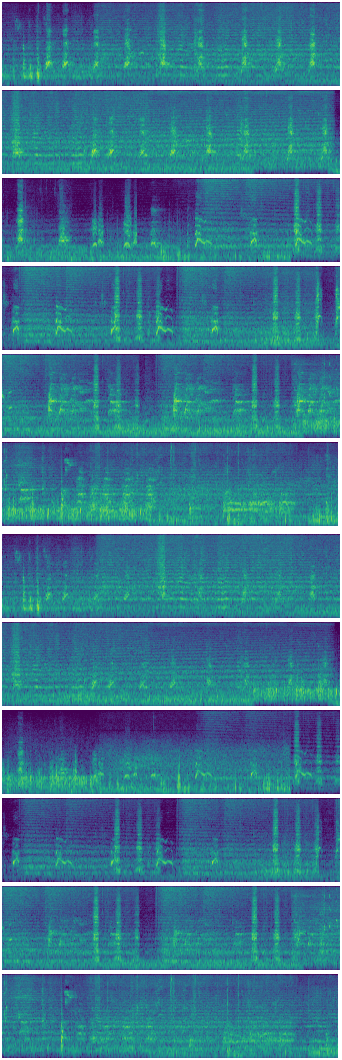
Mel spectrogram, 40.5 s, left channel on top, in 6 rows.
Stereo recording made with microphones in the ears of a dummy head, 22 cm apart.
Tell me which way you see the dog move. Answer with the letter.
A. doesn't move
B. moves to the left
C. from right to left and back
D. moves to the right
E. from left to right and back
A.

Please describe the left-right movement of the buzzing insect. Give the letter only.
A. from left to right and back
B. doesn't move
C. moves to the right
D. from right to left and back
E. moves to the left
D.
